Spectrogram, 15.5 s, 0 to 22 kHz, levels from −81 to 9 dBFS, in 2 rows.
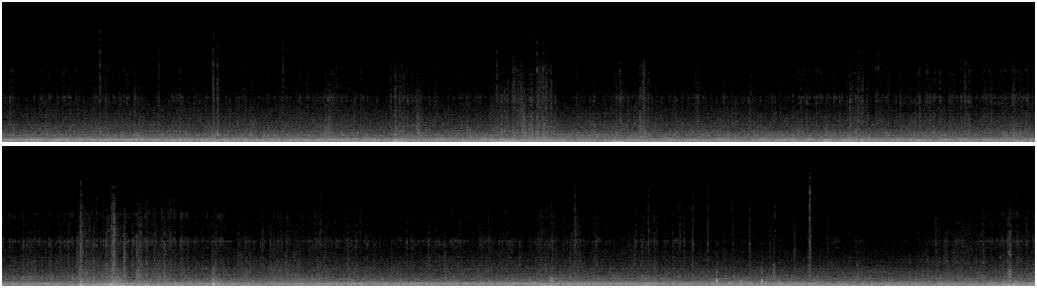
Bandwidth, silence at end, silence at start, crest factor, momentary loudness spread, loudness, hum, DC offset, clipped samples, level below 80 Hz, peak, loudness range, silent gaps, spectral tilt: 14.5 kHz; 0 s; 0 s; 18 dB; 3 LU; -34 LUFS; none; under 0.1%; under 0.1%; -48 dBFS; -14 dBFS; 1 LU; none; -7.5 dB/octave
